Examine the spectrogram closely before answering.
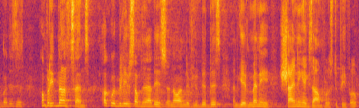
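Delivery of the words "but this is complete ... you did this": higher, fast, brushing the idea aside; dismissive retort. Retold or imitated. Zen master waving off a foolish belief to the people, high fast scoff. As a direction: scoff it away as nonsense, quickly. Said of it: "comes Bankai and just said".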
